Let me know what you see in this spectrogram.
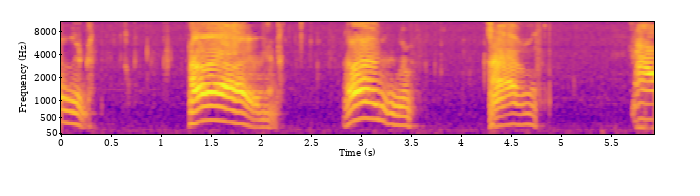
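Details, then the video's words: Siamese kitten Harley, a new female, noisy while eating sardines; loud arched meows with rich harmonics, roughly every one and a half seconds, each falling at its end, in a quiet room. "Noisy Siamese Kitten Eating"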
